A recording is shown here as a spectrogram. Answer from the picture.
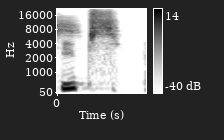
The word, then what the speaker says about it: Pepys: It's spelled, fun fact though, it's spelled P-E-P-Y-S. – Whack. P-E-P-Y-S. – Pepys. – Pepys, but it's pronounced Pepys.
